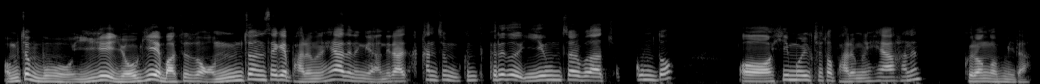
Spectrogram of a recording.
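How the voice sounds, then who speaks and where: A young man teaches pronunciation patiently and encouragingly, leaning hard on stressed syllables as he models each word. His voice sits a little high and sounds smooth and resonant. The recording is dry and close. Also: animated, normal speed, darkish tone, no echo, lo-fi sound. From Spanish-speaking country. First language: Spanish. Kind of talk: friendly language lesson.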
